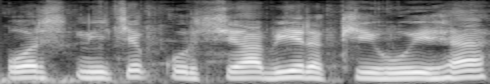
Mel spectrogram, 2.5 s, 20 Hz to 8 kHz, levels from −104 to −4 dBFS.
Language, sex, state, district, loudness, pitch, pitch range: Hindi, male, Uttar Pradesh, Saharanpur, -15 LUFS, 170 Hz, 165-180 Hz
